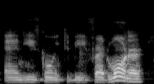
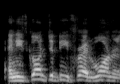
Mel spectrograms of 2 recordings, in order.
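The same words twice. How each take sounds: First: Said in the usual way. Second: Raised, louder announcer-like hype; big hype-man declaration; emphatic proclamation. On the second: Real, not acted. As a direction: proclaim it high and loud to the crowd.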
